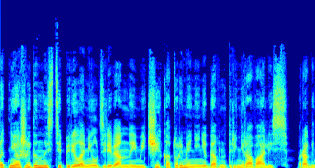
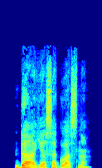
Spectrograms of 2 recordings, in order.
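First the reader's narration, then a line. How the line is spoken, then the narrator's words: Embarrassed, quiet. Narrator (Russian): Риса смутилась и, опустив голову, тихо сказала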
